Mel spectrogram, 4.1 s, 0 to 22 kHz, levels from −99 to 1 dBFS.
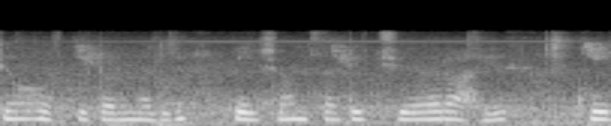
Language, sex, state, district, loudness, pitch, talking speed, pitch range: Marathi, female, Maharashtra, Mumbai Suburban, -17 LUFS, 230 Hz, 130 wpm, 220-235 Hz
